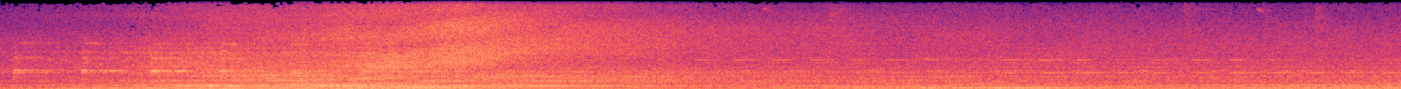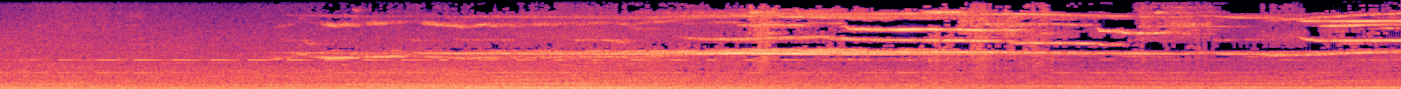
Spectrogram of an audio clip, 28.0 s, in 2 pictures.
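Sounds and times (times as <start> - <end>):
train rumbling over rails: 0.0 - 28.0
high metallic wheel squeal: 16.1 - 28.0.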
